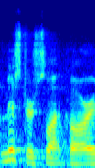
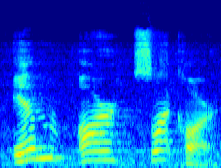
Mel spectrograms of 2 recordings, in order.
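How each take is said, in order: First: MR is spoken as the word mister. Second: MR is spoken as two separate letters. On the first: The speaker calls it wrong. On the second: The speaker calls it right.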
